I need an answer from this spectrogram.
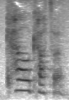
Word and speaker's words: Kolkata: please say Hanoi or for example Kolkata please don't say Kolkata please say Kolkata the reason that we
